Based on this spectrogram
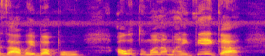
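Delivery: plain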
